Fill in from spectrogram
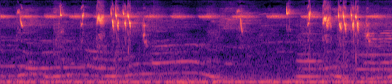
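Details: Javan bush lark tutor song for Indonesian cagebird keepers: soft sustained high whistles broken by clustered sharp chirps near the start and end, with faint lower tonal lines and a steady low hum in the background.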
